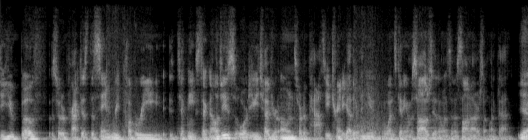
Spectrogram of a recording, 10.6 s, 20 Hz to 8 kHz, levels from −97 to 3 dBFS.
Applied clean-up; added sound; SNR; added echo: neural separator model SepFormer DNS4.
